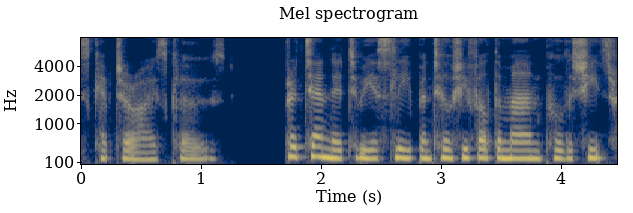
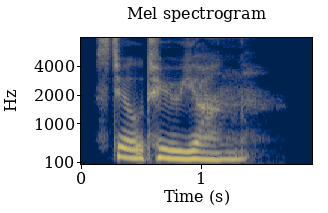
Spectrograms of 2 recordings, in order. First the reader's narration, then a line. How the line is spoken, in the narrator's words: he sighed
